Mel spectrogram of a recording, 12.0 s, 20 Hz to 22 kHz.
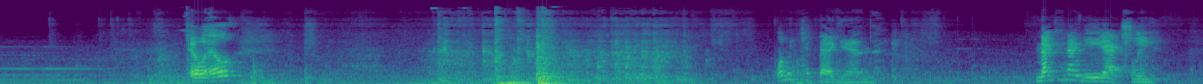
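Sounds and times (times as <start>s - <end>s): elevator doors sliding: 0.8s - 7.3s.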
